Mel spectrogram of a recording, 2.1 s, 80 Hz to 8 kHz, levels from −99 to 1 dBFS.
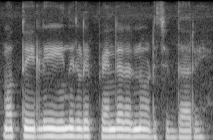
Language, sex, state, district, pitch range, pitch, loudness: Kannada, male, Karnataka, Koppal, 145-160 Hz, 155 Hz, -12 LUFS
